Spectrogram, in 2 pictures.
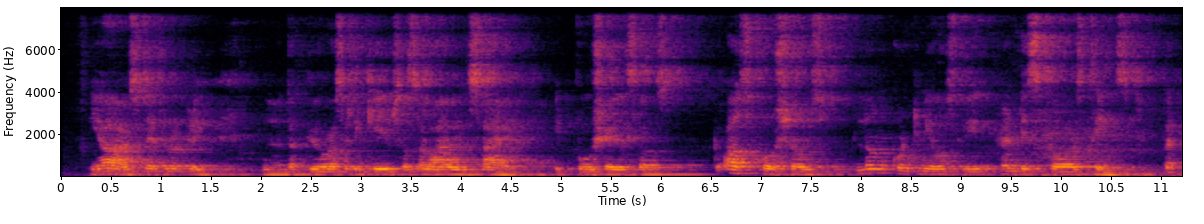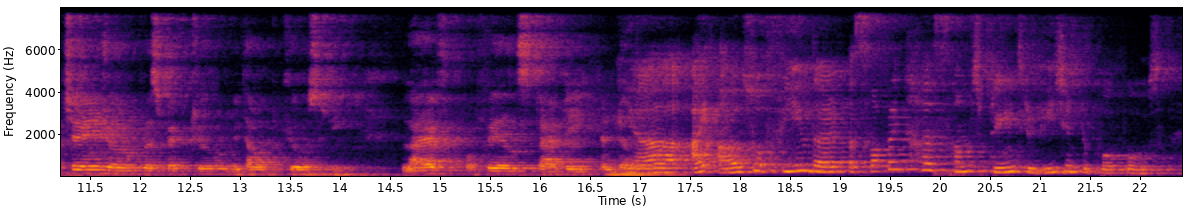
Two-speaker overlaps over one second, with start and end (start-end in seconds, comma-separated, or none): none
